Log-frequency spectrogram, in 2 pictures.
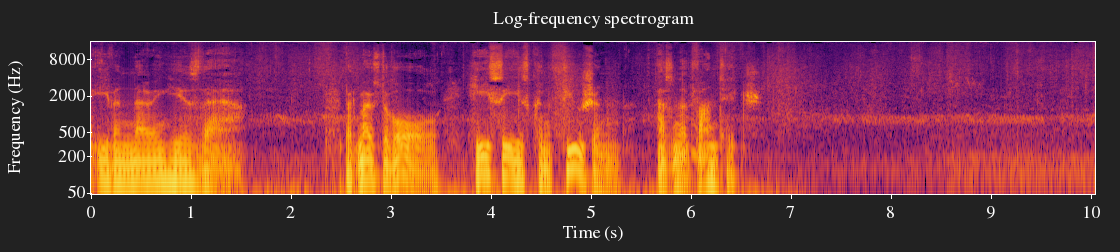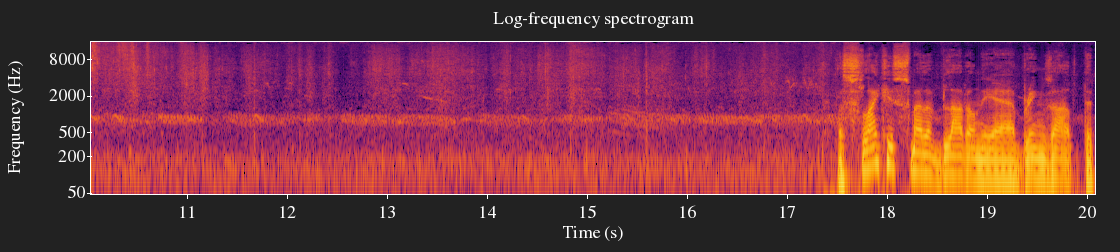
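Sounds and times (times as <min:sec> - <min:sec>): rustling of leaves and grass: 0:00.0 - 0:20.0.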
